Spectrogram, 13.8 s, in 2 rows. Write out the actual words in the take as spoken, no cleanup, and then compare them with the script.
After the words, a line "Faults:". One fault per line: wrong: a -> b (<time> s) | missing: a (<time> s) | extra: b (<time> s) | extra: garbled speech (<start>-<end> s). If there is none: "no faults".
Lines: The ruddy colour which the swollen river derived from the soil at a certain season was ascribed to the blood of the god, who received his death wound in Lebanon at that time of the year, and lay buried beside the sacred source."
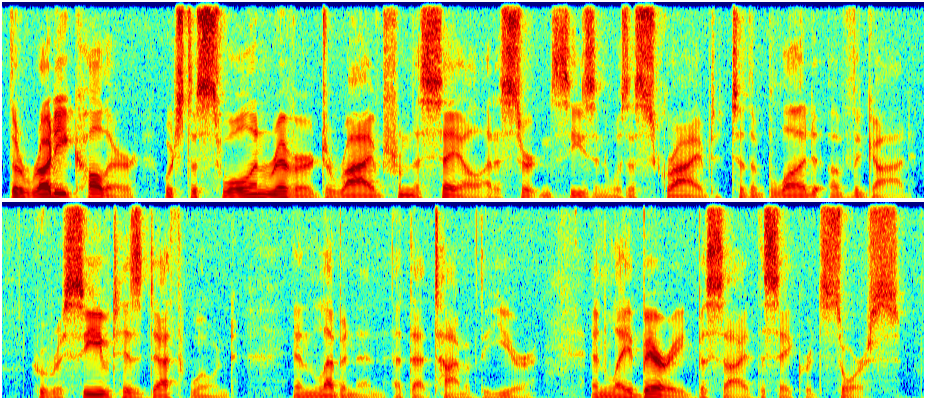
The ruddy colour which the swollen river derived from the sail at a certain season was ascribed to the blood of the god, who received his death wound in Lebanon at that time of the year, and lay buried beside the sacred source."
Faults:
wrong: soil -> sail (3.1 s)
